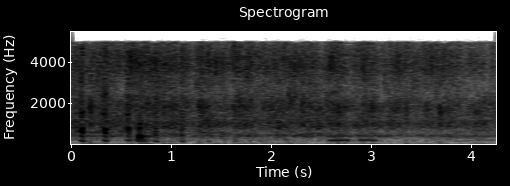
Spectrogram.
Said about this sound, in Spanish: Pues damos un aplauso a Dios por este día.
